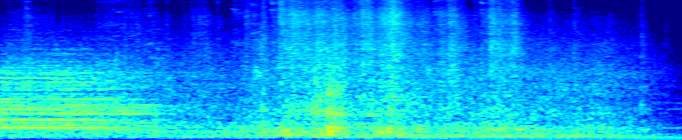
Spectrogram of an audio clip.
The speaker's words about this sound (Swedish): han vaknade inte förrän han var på väg till stan i godsvagnen på tåget och skakade fram och tillbaka bland de andra paketen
